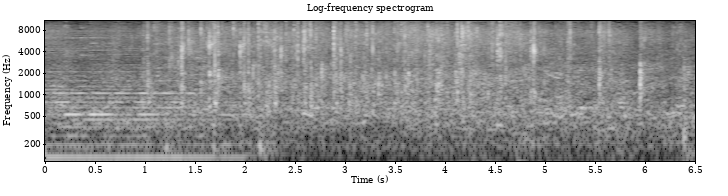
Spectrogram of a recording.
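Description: An accordion dance band holds its final chord, which stops about two seconds in, followed by audience applause and chatter.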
